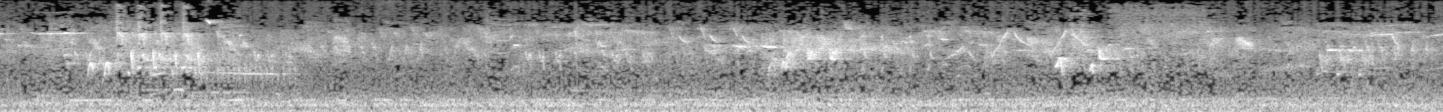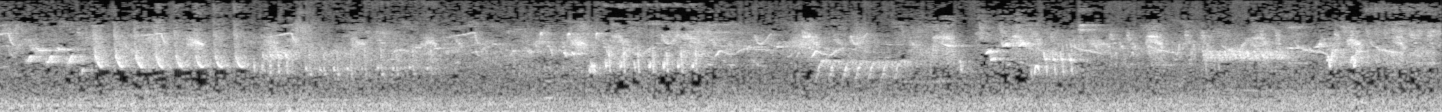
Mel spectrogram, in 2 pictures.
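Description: Many small birds chirping and trilling continuously over steady background noise.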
